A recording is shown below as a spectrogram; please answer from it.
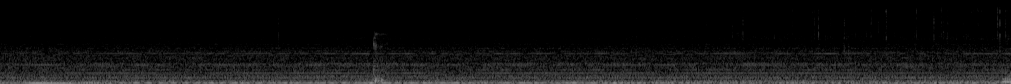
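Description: Brush fire burning in a pit, crackling with sparse ticks that come more often in the second half as the flames build. Under it runs a steady low engine hum.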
